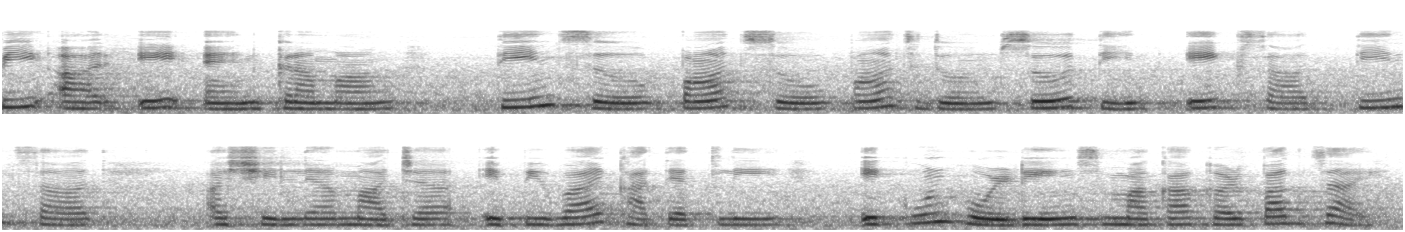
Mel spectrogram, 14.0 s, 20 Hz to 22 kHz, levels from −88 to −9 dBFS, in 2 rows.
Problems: background sounds at intervals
